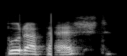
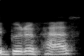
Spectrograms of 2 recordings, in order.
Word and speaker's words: Budapest: in Hungarian um uh it's Budapest because the S has a sh sound and so if people say Budapest you know okay they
